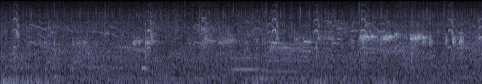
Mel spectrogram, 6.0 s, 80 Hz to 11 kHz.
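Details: Great reed warbler recorded on a Panasonic SDR-H90: a rapid run of harsh, croaking and chattering notes, repeated in uneven bursts with brief squeaky elements, against steady background noise.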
